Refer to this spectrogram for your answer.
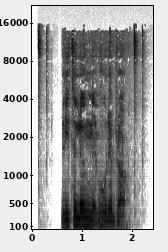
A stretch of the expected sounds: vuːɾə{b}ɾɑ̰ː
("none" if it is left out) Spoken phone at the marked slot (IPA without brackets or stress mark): b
